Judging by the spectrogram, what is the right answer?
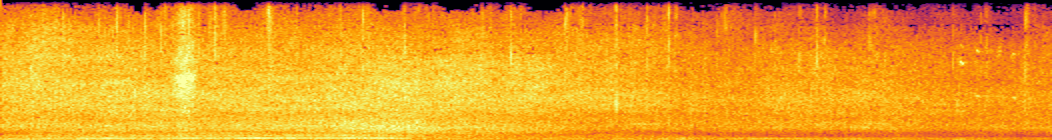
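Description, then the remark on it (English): A heavy garbage truck running on natural gas rumbles, its engine drone steady and loud with a humming tone early on, then easing slightly as road noise continues. No voices. “Garbage truck coming.”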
